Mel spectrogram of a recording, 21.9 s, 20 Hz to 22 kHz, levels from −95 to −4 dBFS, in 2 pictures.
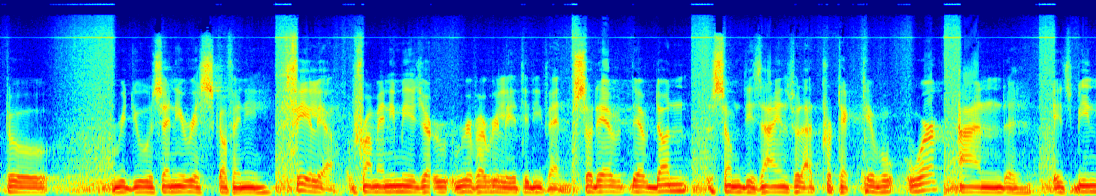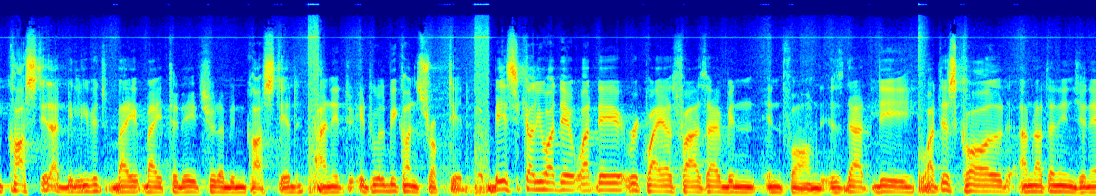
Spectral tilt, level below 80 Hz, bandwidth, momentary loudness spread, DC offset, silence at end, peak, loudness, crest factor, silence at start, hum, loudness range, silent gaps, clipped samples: -5.5 dB/octave; -52 dBFS; over 20 kHz; 4 LU; under 0.1%; 0 s; -4 dBFS; -19 LUFS; 14 dB; 0 s; none; 1 LU; none; under 0.1%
